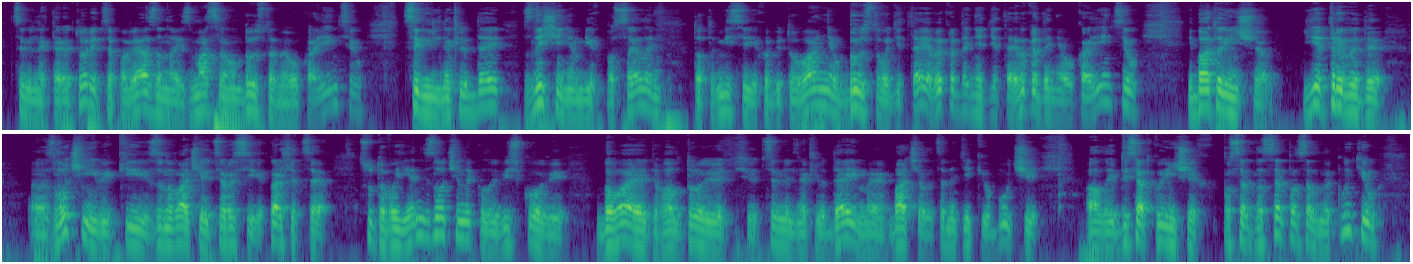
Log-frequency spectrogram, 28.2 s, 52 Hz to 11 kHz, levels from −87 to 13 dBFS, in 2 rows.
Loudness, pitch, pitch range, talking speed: -23 LUFS, 110 Hz, 95-140 Hz, 125 wpm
